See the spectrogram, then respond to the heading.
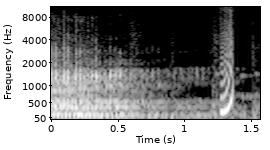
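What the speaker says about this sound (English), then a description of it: "the lion roars." A cartoon lion in a toddler spelling show lets out a loud, growling roar that fades away, followed by a quick rising cartoon swoop.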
